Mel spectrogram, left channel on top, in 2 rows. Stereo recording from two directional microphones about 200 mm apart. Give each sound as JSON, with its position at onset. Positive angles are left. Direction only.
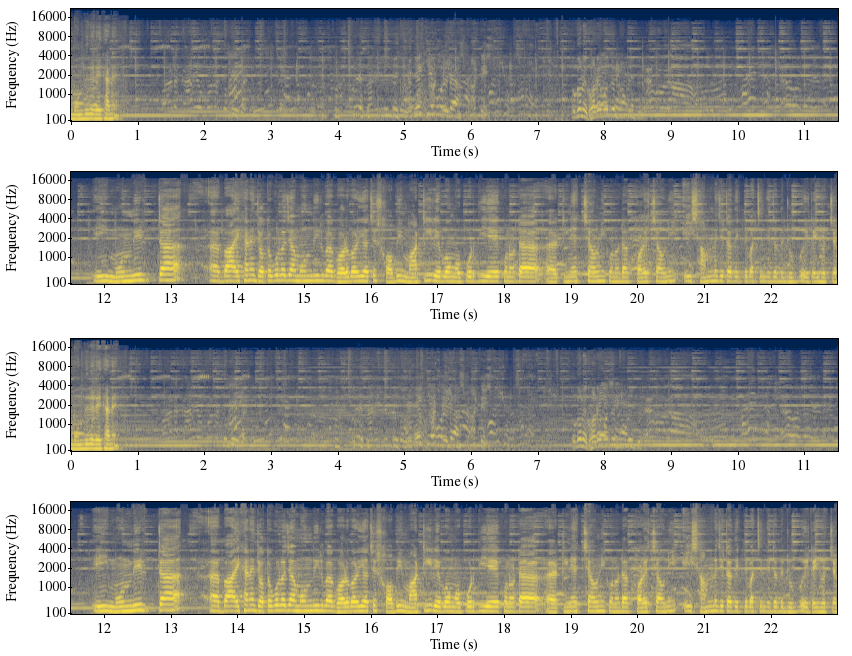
{"t": 0.1, "sound": "a man's voice", "side_deg": -5}
{"t": 7.6, "sound": "speech", "side_deg": 30}
{"t": 11.9, "sound": "a man's voice", "side_deg": -10}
